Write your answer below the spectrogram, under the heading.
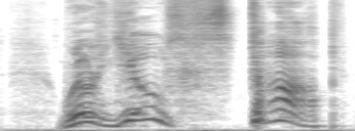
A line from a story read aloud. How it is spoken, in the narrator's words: cried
